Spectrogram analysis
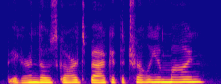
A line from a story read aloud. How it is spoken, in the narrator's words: Tripp whispered back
